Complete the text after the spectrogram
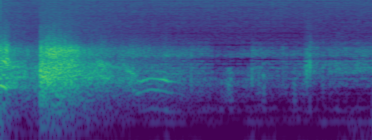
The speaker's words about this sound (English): Don't shoot me again, boss.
